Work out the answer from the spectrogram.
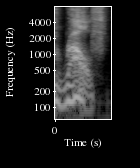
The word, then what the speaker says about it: Ralph: is that weird like his name's Ralph but it it's always pronounced Rafe right anyway whatever and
